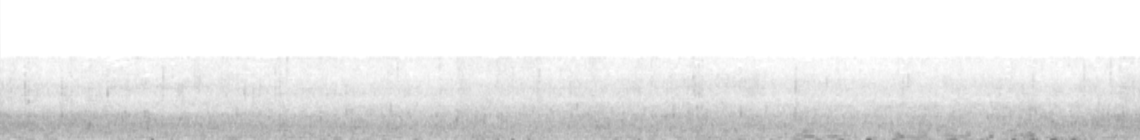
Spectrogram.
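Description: Steady rush of flowing water from a mountain stream, with a few soft low knocks and faint voices about four seconds in.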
